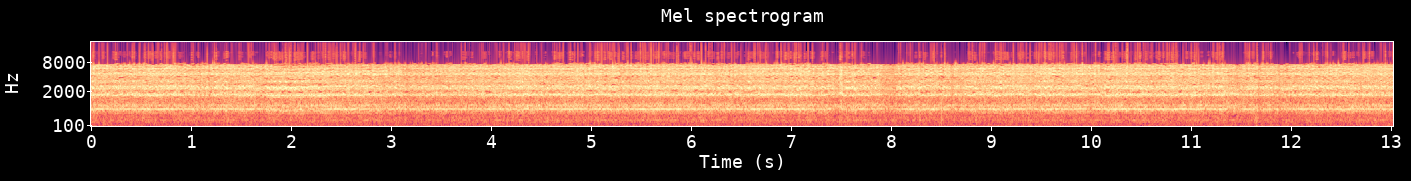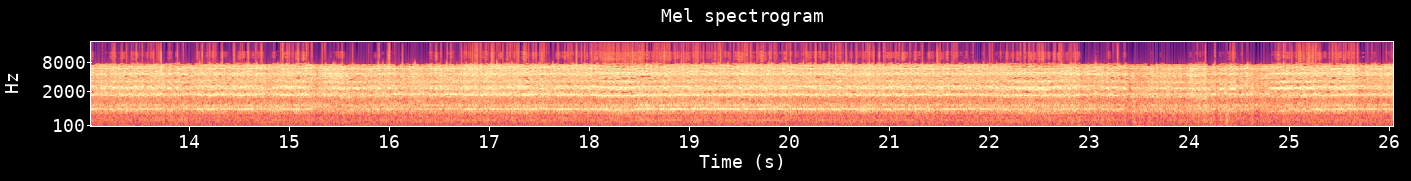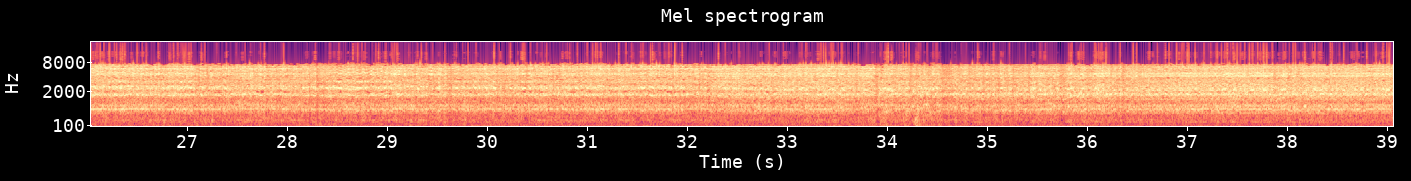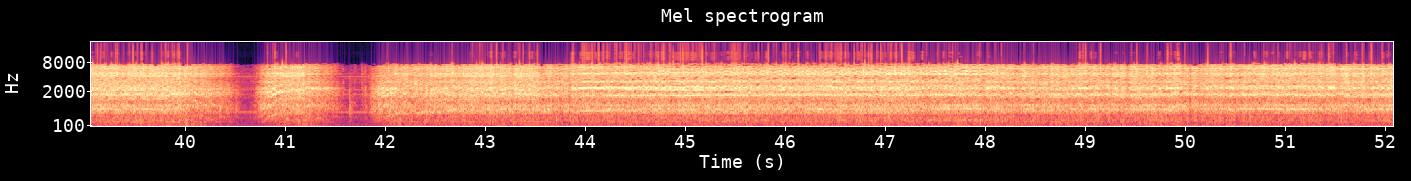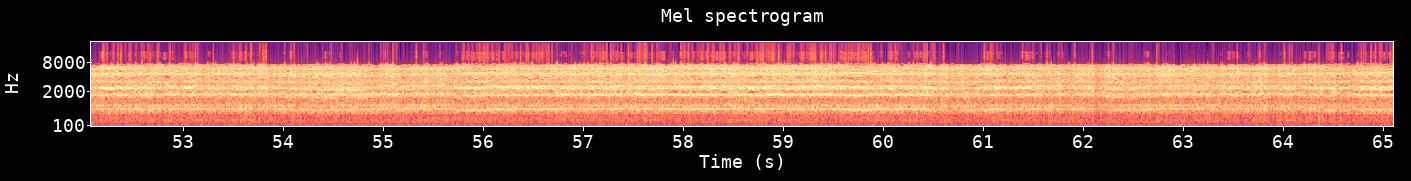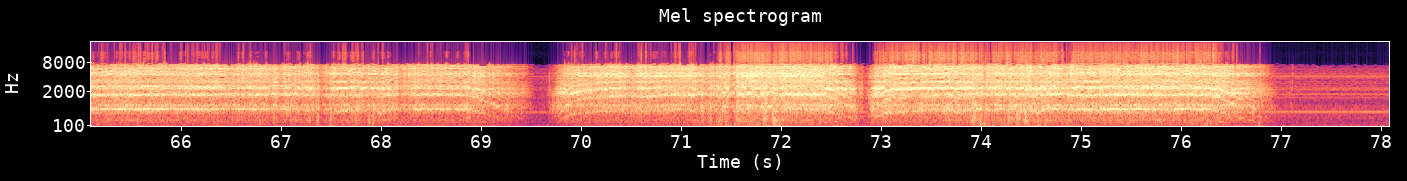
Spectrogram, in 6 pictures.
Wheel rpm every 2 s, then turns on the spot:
230, 230, 230, 230, 240, 230, 240, 230, 230, 230, 230, 220, 220, 230, 230, 240, 220, 220, 210, 210, 80, 170, 210, 220, 220, 230, 230, 220, 230, 230, 230, 230, 220, 230, 150, 200, 170, 230, 60.
none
